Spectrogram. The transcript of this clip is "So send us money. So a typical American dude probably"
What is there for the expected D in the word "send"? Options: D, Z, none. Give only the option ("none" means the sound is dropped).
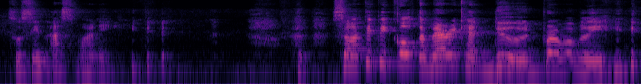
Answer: none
